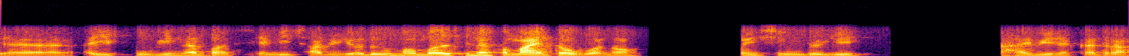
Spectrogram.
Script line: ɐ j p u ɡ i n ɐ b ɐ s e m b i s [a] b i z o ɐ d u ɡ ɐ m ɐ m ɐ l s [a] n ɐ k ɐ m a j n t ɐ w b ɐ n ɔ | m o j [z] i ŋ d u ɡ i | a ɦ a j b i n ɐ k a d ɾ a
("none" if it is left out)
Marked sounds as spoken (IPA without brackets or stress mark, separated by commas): a, i, s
